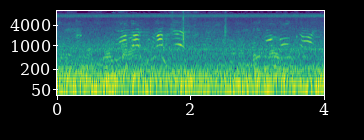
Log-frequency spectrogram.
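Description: Faint, distant high-pitched voices calling out across an open field, in two short bursts about a second in and around three seconds, over a steady low outdoor rumble.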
